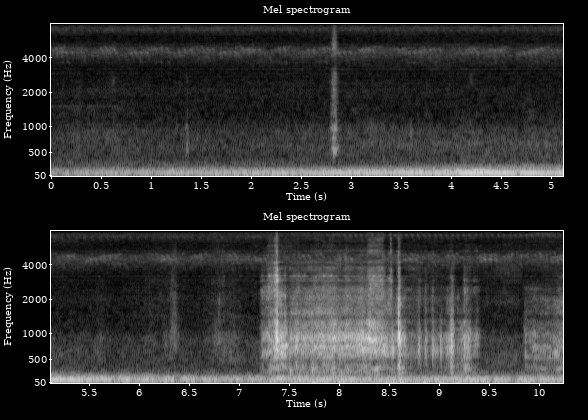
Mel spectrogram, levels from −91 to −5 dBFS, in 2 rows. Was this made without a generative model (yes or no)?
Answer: no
